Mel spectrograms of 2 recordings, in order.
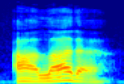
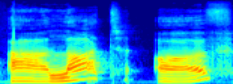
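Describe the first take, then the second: First: The final word is reduced to a short 'a'. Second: The final word is said as a full 'of'. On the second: "of is often pronounced a"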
